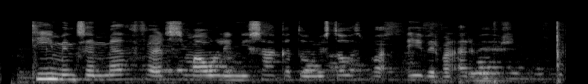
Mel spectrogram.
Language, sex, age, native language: Icelandic, female, 13, Icelandic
